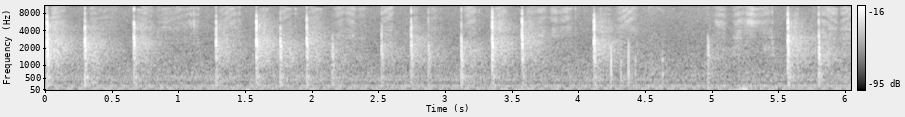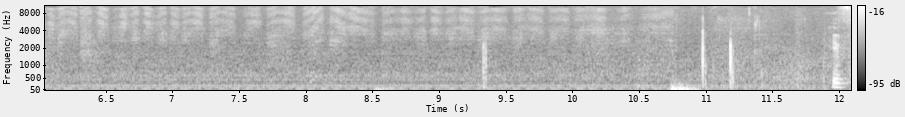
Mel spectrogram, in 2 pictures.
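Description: Writing on a board: a quick, faint run of short taps and scratches for the first half, thinning to a few scattered ticks, with a low thump near the end.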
